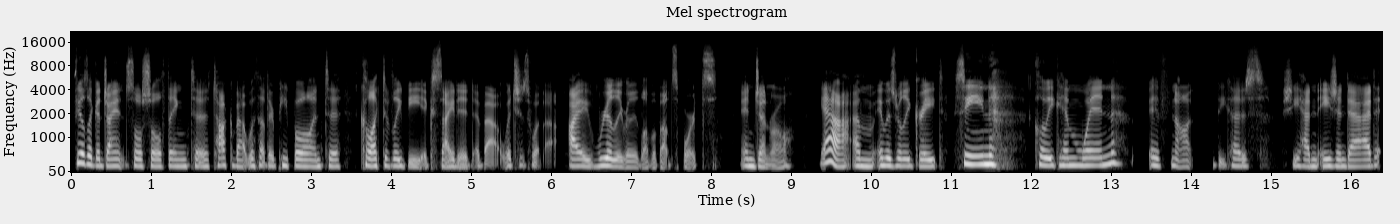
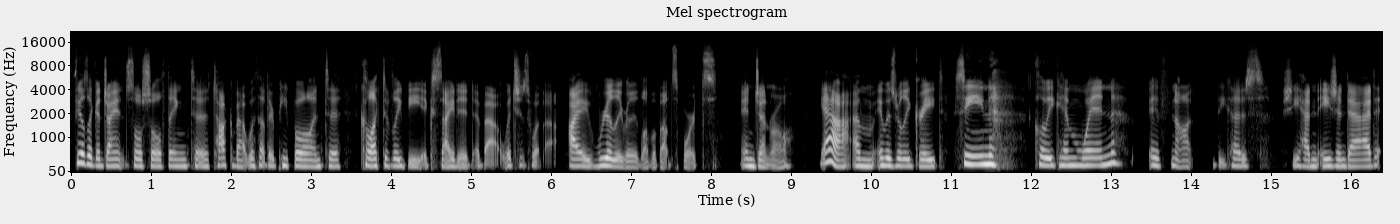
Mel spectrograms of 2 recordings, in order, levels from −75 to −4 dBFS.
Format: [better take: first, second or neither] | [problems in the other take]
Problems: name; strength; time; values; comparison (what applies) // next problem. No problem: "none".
neither | none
